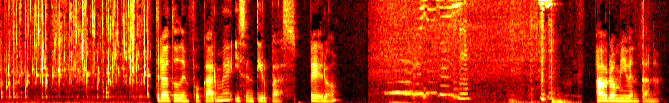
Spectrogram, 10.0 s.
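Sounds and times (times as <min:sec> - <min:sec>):
water running and splashing while washing a face: 0:00.0 - 0:02.3
speech: 0:02.4 - 0:05.2, 0:09.0 - 0:10.0.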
